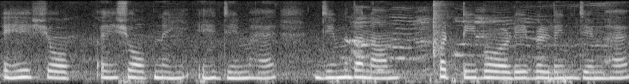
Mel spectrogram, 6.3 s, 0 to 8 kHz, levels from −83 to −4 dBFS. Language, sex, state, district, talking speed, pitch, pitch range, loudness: Punjabi, female, Punjab, Kapurthala, 150 wpm, 225 Hz, 220-235 Hz, -15 LUFS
